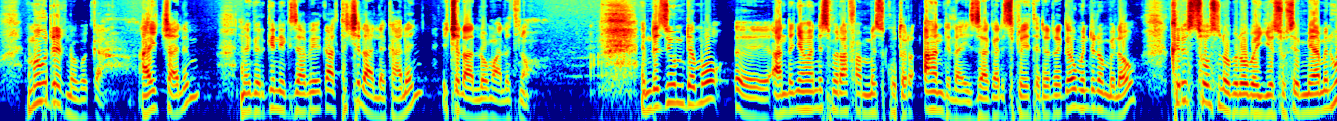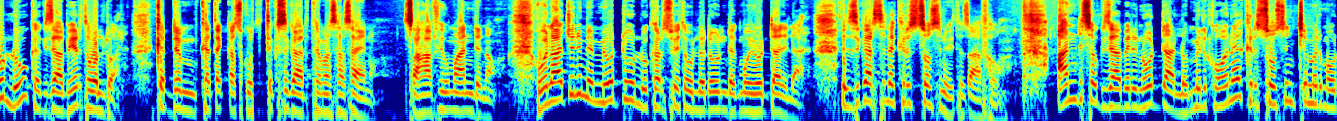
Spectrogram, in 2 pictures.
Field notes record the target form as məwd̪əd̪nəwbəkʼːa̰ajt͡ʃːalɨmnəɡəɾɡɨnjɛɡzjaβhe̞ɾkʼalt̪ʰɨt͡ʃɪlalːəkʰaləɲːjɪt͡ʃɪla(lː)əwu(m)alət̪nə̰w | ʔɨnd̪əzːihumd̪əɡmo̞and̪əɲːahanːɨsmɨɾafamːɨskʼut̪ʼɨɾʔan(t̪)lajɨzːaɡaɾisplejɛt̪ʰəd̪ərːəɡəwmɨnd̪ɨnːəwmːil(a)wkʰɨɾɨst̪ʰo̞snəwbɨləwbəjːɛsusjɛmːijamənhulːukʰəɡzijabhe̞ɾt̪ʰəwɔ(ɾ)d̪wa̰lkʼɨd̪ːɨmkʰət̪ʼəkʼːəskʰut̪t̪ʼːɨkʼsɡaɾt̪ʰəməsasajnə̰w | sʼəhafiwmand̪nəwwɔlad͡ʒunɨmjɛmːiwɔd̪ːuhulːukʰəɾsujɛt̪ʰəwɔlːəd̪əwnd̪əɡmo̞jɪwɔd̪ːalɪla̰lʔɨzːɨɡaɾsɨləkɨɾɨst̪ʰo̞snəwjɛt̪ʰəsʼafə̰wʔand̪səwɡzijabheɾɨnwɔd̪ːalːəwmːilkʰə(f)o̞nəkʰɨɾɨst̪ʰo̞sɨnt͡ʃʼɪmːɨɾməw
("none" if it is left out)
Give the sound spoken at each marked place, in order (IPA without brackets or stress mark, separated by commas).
lː, m, d̪, ə, l, h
